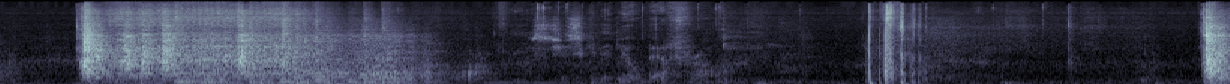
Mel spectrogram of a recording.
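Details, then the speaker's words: Motorcycle idling after an oil change, partly warm, no choke: fires with a loud burst then settles to a quiet, even tick-over without misses or knocks; healthy idle, rides and pulls well. "Somewhere in between hot and cold, but there you hear it ticking over nicely with no choke on it at all. As I say, rides really nicely, pulls strongly, and idles without any problems at all."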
